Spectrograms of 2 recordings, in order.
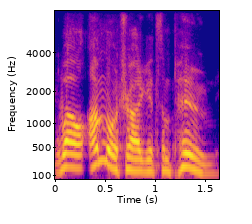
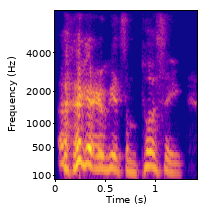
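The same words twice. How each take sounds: First: Crude mock line. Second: Laughing mock line. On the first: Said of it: "He don't say it like that". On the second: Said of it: "He doesn't say it like that".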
